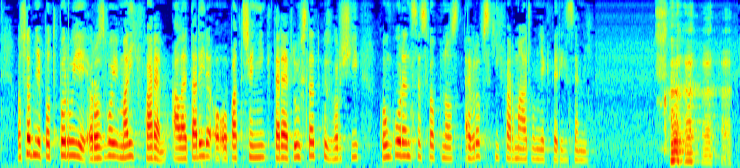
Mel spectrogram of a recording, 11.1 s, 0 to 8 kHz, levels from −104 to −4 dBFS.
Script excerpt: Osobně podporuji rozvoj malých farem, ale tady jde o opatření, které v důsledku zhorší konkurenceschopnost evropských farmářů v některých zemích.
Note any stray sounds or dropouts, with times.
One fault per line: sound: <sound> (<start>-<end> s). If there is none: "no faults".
sound: laugh (9.8-11.0 s)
